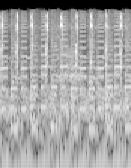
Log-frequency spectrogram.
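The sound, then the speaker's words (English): A stop clock in a video game ticks in a fast, steady rhythm, about nine crisp clicks in under two seconds, over a low, constant hum with no one speaking. “Is that the Stop. clock?”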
